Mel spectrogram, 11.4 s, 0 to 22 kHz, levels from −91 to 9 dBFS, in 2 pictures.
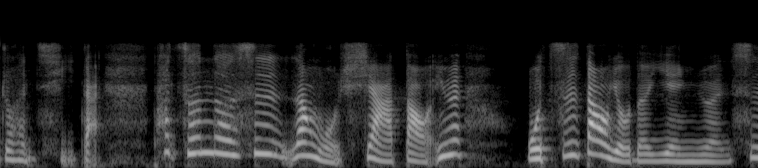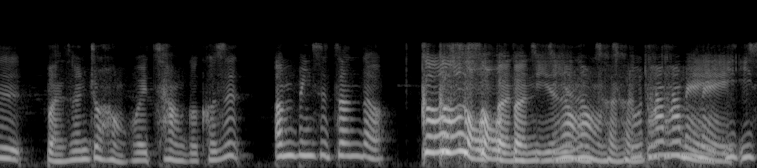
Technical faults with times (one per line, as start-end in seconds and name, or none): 8.98-11.36 doubled audio track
